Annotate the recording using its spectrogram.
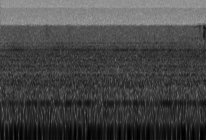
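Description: Steady low hum of an idling semi-truck engine, even and unchanging, with no sudden sounds.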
